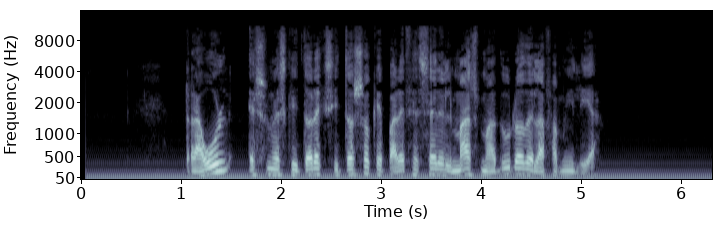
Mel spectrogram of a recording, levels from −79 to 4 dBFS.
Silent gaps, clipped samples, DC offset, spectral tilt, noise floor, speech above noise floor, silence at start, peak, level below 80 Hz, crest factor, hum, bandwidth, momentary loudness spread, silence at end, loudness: none; under 0.1%; under 0.1%; -5.5 dB/octave; -40 dBFS; 21 dB; 0.05 s; -2 dBFS; -38 dBFS; 18 dB; 50 Hz at -35 dBFS; 11.5 kHz; 15 LU; 0 s; -20 LUFS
